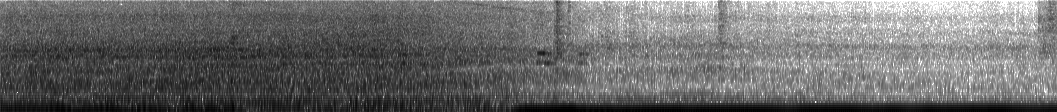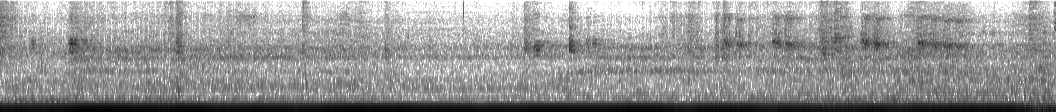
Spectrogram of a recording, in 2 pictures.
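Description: Hino dump truck's diesel engine running as it passes close by and pulls away. About five seconds in, a louder steady low rumble sets in, with scattered faint clicks over it.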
